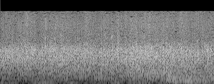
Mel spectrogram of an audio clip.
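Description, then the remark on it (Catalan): An audience applauds the mayor of Warsaw after he gives thanks in Catalan, steady and loud, a dense wash of many hands clapping continuously without pause, with no voices standing out. “Aplaudiments.”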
